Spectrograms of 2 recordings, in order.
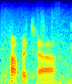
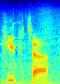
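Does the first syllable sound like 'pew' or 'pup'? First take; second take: pup; pew. First: The first syllable sounds like 'pup', as in puppet. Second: The first syllable sounds like 'pew', as in pupa. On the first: The speaker calls it wrong. "not uh, puppetar, as I've heard some people call" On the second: The speaker calls it right. "is pronounced pupitar"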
